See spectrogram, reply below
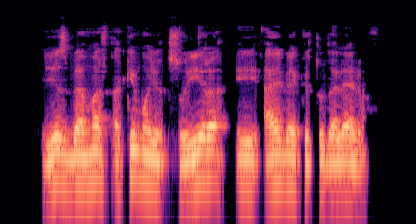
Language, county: Lithuanian, Šiauliai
